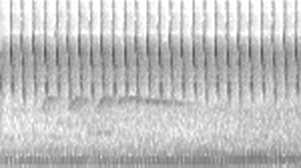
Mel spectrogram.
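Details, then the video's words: Rapid song of a mountain white-eye, offered as a tutor song for other birds: sharp high chirps repeated quickly and evenly, about seven each second, over a low background murmur. "BREN RAPAT CIBLEK GUNUNG UNTUK MASTERAN SEMUA BURUNG"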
